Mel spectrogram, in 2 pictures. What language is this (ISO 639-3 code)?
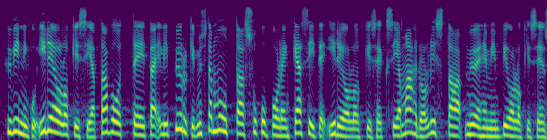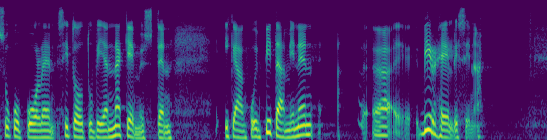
fin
